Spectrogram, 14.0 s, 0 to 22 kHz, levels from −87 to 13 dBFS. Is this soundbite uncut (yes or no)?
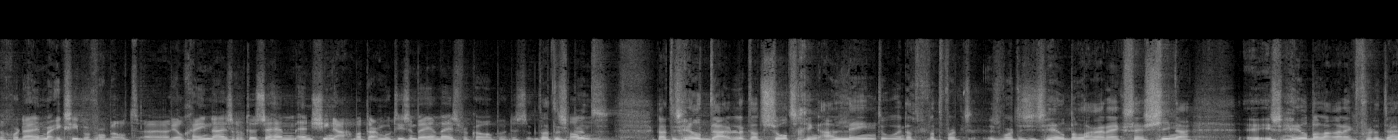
no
